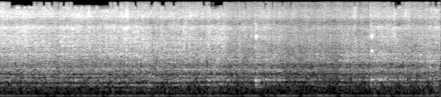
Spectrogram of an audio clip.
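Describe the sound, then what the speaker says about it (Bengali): Boiled chickpeas sautéing in a pan for a potato and chickpea curry give a steady, bright sizzle with soft scraping stirs, constant and fairly close throughout, with no voices. "এবার একসাথে এই যে ছোলা দিয়ে দিচ্ছি"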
